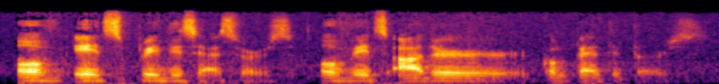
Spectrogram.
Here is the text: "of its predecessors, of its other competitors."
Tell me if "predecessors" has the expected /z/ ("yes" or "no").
no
